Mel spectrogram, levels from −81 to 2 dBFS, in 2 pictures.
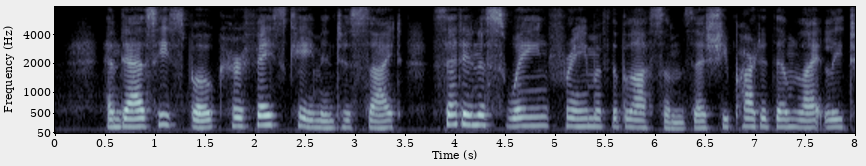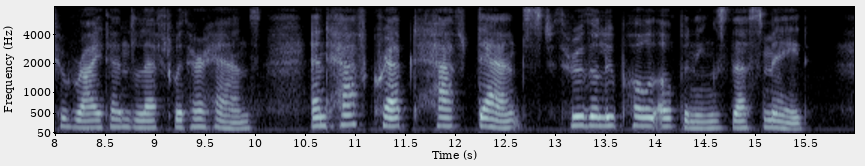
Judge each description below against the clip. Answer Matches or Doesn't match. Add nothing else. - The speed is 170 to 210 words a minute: Doesn't match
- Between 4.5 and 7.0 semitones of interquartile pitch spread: Doesn't match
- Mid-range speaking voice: Matches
